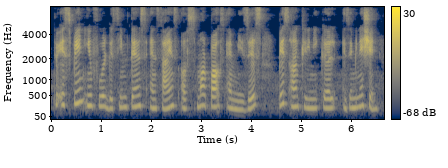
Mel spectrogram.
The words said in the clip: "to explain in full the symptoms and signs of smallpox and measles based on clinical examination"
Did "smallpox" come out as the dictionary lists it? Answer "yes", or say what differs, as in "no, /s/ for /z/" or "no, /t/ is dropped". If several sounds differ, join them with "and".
yes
